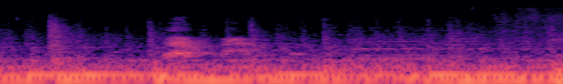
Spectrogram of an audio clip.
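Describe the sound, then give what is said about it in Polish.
Faint dog barking from two dogs in the distance along a road: a few short yaps, barely above a steady low hum, with no talk. “Jakiego, jakie szczekanie? Gdzieś z traktu. Wiele psów? Dwa.”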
